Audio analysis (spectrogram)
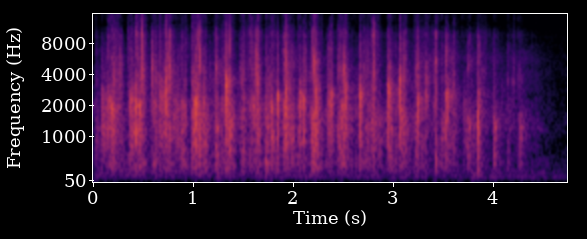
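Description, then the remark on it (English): An audience applauds the young poets after a poetry reading, with dense, overlapping handclaps that hold steady for about four seconds, then taper off and fade near the end. “And so could I have another applause for the poets?”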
